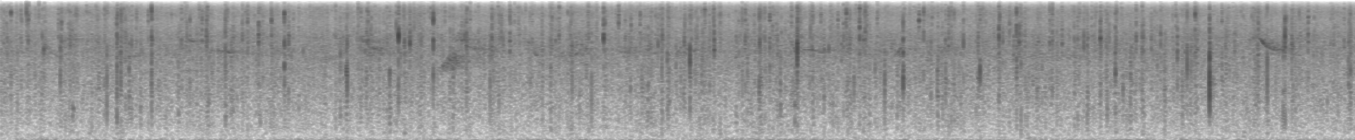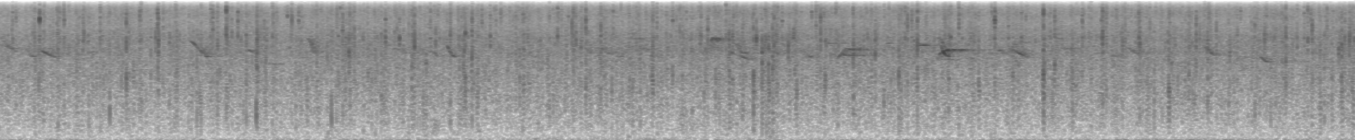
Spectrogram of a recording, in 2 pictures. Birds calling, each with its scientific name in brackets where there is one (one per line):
Iiwi (Drepanis coccinea)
